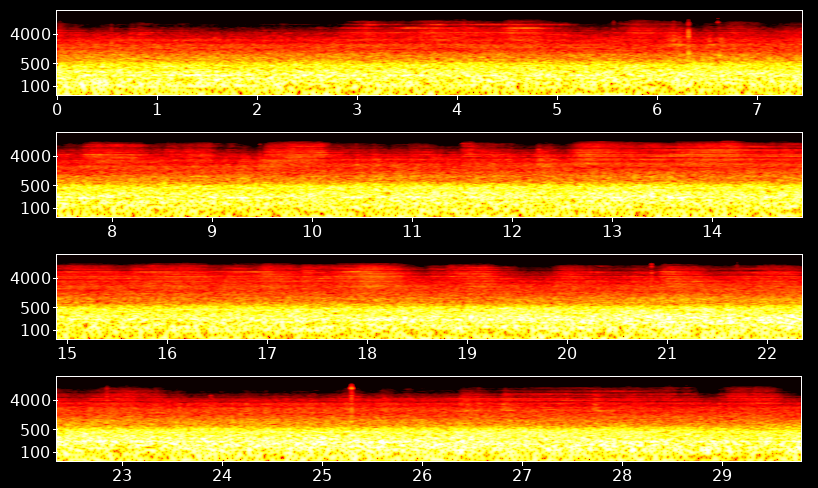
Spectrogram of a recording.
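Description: CSX coal train's hopper cars rolling across a railway bridge: a steady rumble of steel wheels on rail, with thin high wheel squeal coming and going.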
